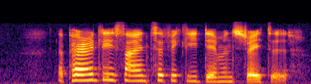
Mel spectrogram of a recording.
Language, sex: English, female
